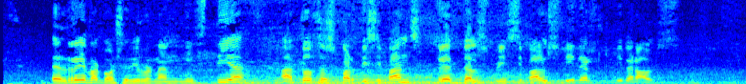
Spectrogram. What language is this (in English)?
Catalan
